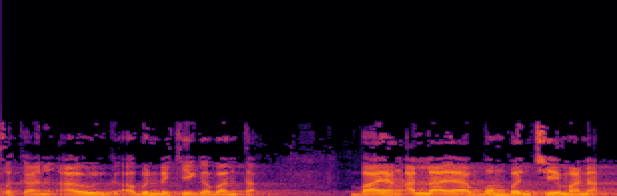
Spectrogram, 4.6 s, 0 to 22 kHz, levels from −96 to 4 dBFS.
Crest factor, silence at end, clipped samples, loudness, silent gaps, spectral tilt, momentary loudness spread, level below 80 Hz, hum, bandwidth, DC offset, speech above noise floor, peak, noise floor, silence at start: 16 dB; 0 s; under 0.1%; -19 LUFS; none; -5 dB/octave; 7 LU; -60 dBFS; none; 8.4 kHz; under 0.1%; 27 dB; -4 dBFS; -47 dBFS; 0 s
